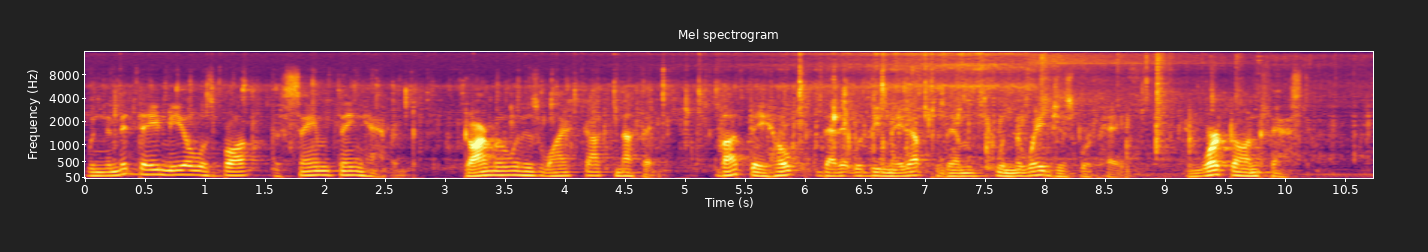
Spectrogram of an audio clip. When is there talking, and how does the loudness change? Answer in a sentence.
You can hear the talking from 0.0 to 10.3 s, at a steady volume.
